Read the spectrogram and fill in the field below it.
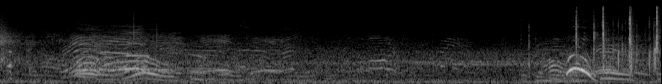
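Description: Young men shout and call out from a distance outdoors.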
